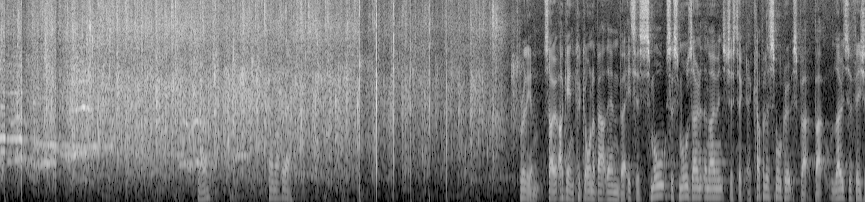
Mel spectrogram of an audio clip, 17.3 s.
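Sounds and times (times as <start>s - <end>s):
audience clapping: 0.0s - 10.5s
speech: 4.0s - 4.4s, 5.4s - 6.0s, 10.4s - 17.2s.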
